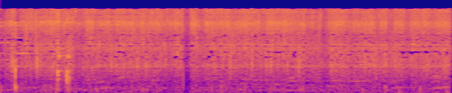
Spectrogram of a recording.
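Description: Cubed vegetables and sliced onion frying in oil in a metal wok over a wood fire: a steady sizzle, with a few scrapes and clicks of a metal spatula stirring in the first second.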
